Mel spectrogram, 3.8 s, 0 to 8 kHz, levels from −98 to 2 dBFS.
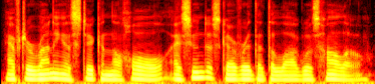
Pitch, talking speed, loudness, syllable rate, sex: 120 Hz, 240 wpm, -14 LUFS, 5.8 syllables/s, male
